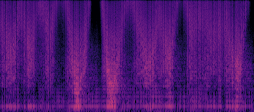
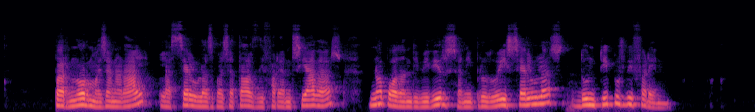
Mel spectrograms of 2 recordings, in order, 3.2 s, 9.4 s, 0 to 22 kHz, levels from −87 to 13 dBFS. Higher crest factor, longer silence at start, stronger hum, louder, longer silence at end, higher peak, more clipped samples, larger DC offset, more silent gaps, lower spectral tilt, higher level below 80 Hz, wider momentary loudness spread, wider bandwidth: about the same, 20 dB vs 16 dB; second, 0 s vs 0.7 s; neither; second, -35 LUFS vs -22 LUFS; second, 0 s vs 1.1 s; second, -16 dBFS vs -6 dBFS; neither; neither; neither; second, -1.5 dB/octave vs -8 dB/octave; about the same, -62 dBFS vs -66 dBFS; second, 3 LU vs 11 LU; first, over 20 kHz vs 9 kHz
